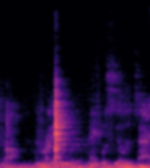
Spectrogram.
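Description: A single sharp metallic click just under a second in, from hand work under the truck's undercarriage, amid faint voice-like murmuring.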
